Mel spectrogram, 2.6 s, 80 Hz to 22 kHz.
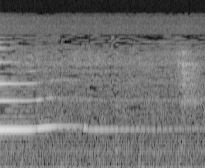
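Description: A guitar note picked at the 19th fret and bent up a half step, a single sustained tone that rises slightly and then holds steady, ringing out fairly quietly and alone before fading.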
